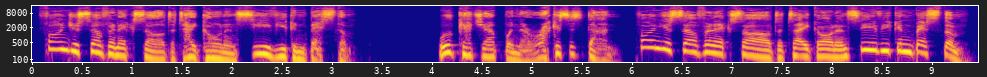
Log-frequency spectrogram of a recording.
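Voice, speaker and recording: Swaggering, wildly animated arena promoter. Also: male voice, fairly high pitch, moderate pace, husky, dry recording, studio quality, heavily acted. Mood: brisk, goading. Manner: theatrical, chummy, flowery slangy patter. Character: swaggering, cheerful arena fight promoter, roguish showman. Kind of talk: video game character voice lines.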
